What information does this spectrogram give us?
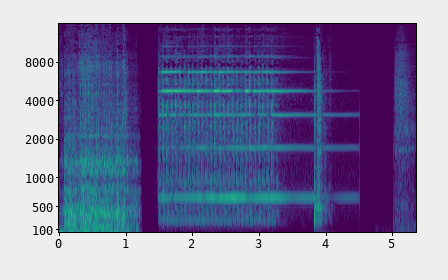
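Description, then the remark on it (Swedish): A short new telephone jingle on the Swedish radio show Fotbollsmorgon, introducing the next call: a burst of noisy clatter, then a bright bell-like ring with sustained tones, a sharp click, a fading tail, and a brief final burst. “Glömmer alltid lilla nya telefonbampen.”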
